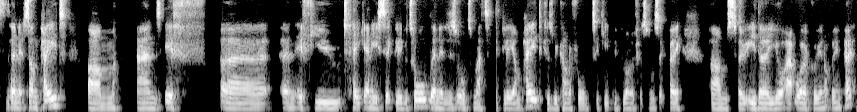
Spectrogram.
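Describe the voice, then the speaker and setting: A man with a medium-pitched voice talks casually as a podcast co-host. His delivery is halting and hesitant, in an informal storytelling style. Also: steady tone, a little mellow, low-quality recording. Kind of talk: casual anecdote telling.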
